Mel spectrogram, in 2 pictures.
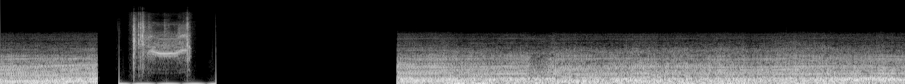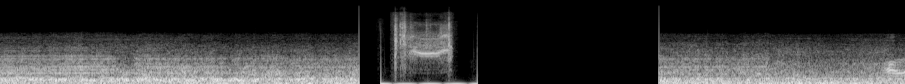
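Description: A motorcycle engine drones close by and rises in pitch as it speeds up.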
